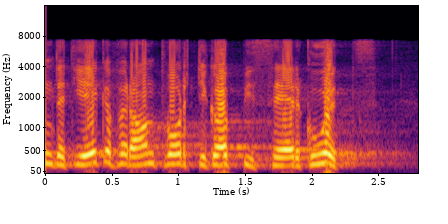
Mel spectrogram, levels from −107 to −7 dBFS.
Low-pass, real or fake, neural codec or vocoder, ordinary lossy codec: 7.2 kHz; real; none; none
